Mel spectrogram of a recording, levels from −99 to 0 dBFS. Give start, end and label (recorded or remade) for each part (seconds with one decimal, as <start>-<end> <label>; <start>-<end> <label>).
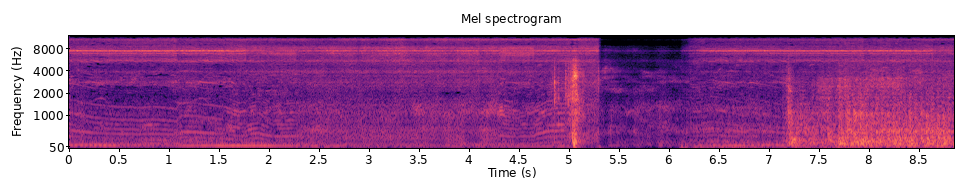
0.0-2.3 recorded; 2.3-4.3 remade; 4.3-5.0 recorded; 5.0-6.2 remade; 6.2-8.9 recorded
